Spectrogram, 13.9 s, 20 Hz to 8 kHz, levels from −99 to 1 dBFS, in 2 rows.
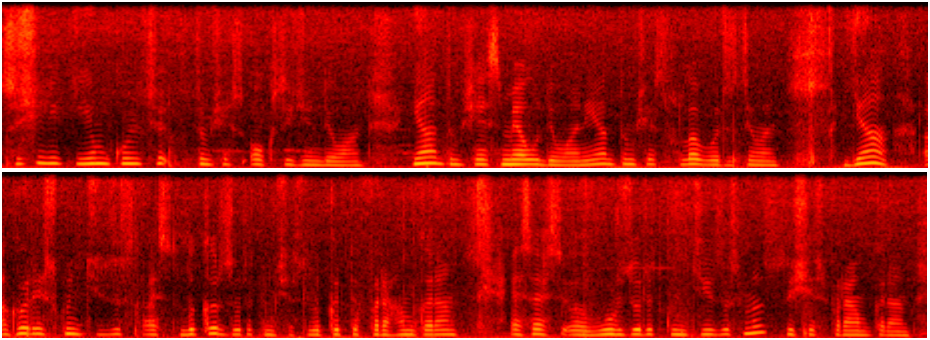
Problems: low volume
